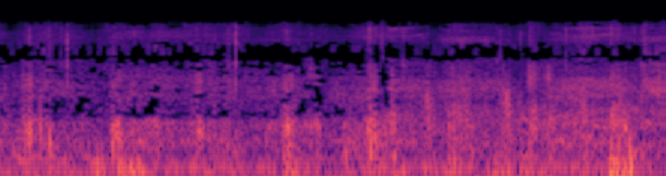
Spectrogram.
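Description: Wind rumbling on a hand-held phone microphone while walking, with irregular soft knocks and rustles from steps and gear.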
